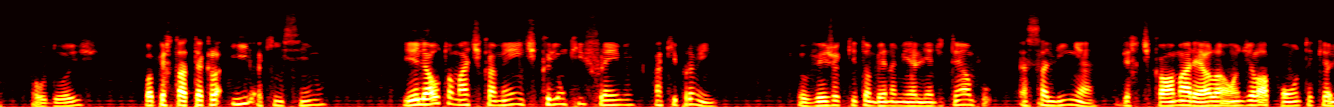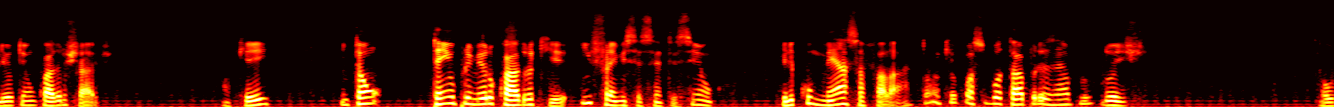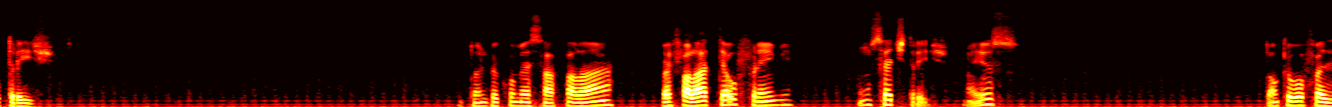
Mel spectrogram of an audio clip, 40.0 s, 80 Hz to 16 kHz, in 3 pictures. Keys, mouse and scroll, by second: 4.5 i, 10.3-11.6 drag, 11.8 click, 14.5-18.2 drag, 21.2-22.8 drag, 24.2 click, 25.8 2, 26.3 Return, 27.7 click, 28.6 3, 28.9 Return, 30.7-37.7 drag, 38.6-40.0 drag.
